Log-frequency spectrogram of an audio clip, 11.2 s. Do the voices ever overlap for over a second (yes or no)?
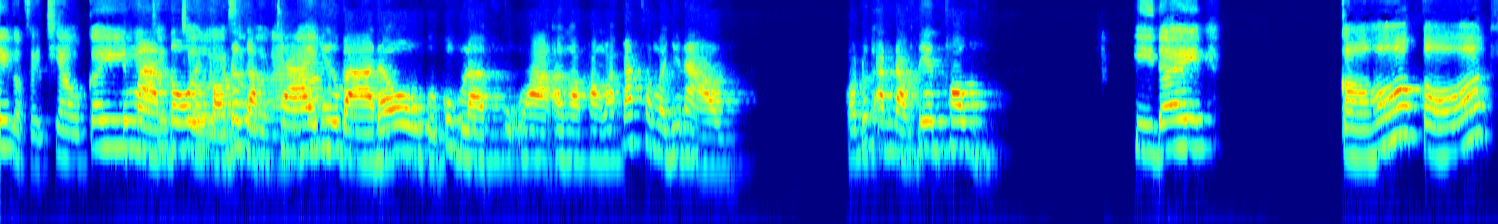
yes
